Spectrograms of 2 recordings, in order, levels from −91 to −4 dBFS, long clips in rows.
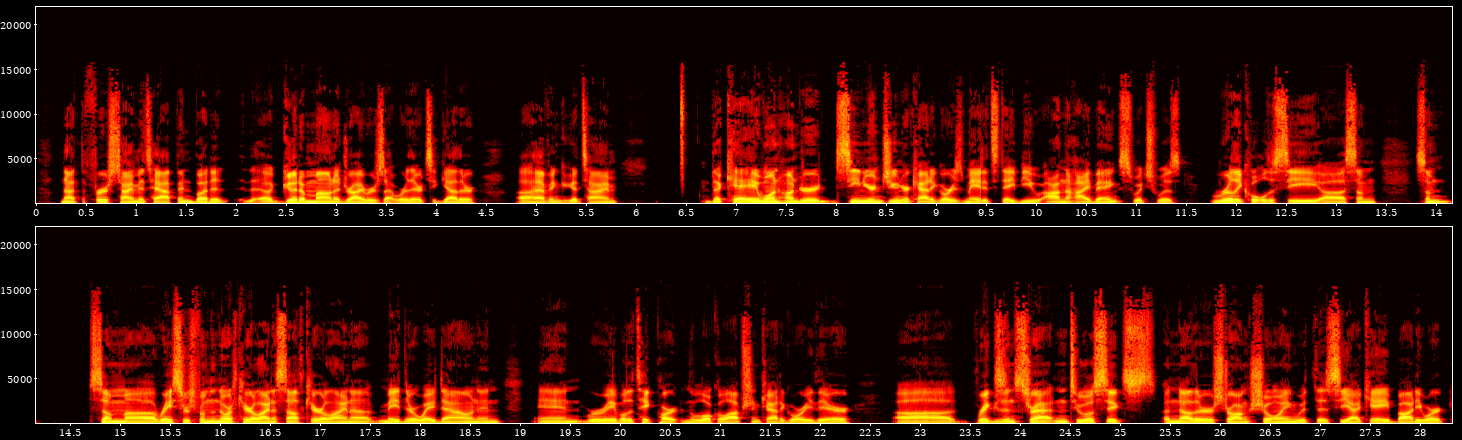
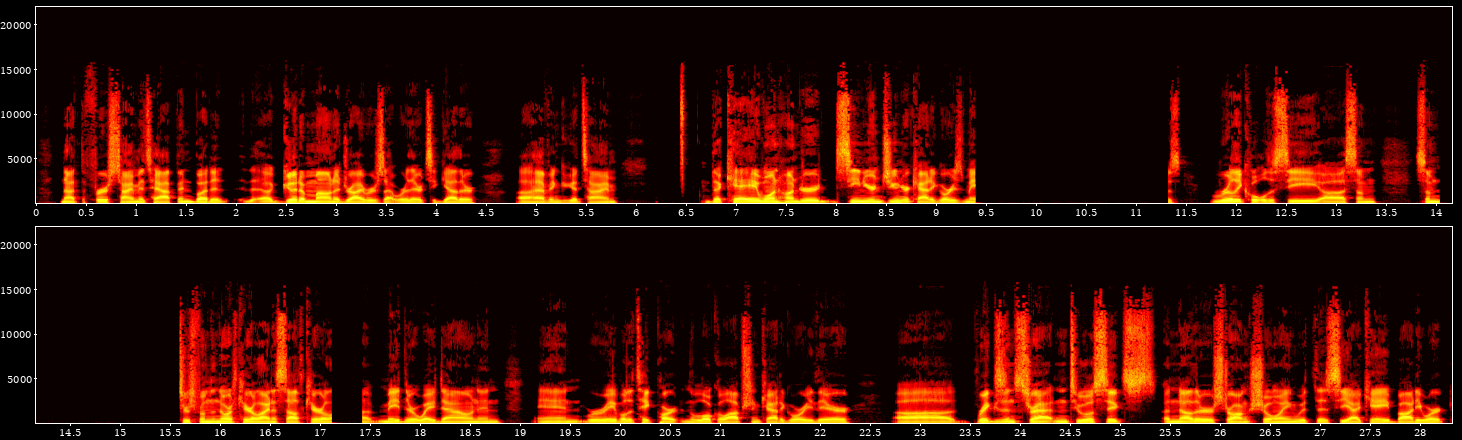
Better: first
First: none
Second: audio cutting out; at 9.5 s for 2 s, at 14 s for 1.5 s and at 17 s

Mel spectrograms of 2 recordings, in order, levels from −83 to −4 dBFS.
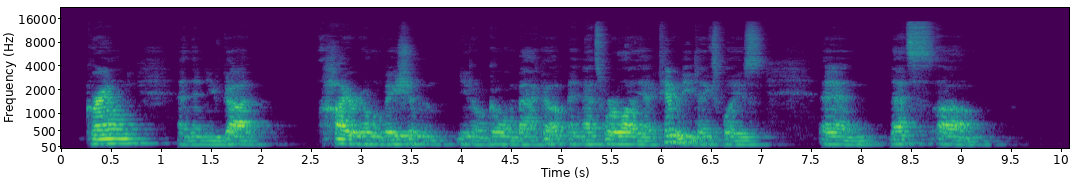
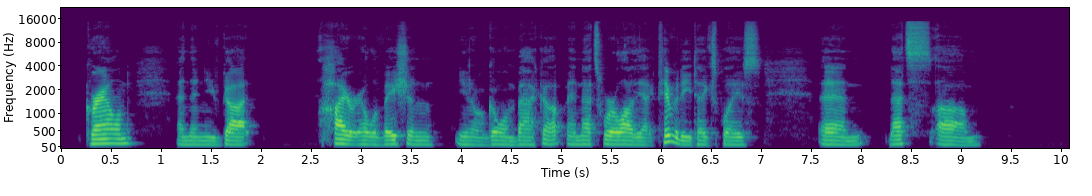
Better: second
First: off-mic speech; far // room echo; slight; dies away in 0.4 s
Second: none

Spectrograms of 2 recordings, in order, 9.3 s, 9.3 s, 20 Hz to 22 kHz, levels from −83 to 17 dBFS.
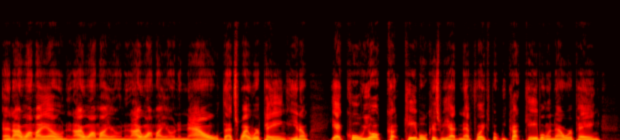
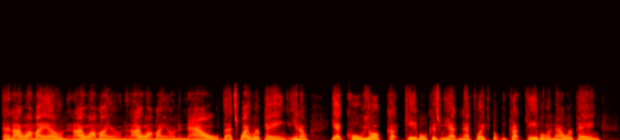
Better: first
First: none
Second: garbled, watery; slightly; nothing above 8 kHz

